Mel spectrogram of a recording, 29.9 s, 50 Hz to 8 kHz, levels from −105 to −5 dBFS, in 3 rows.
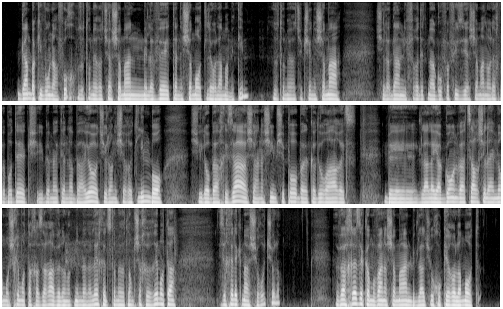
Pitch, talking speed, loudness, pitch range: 120 Hz, 135 wpm, -22 LUFS, 115-130 Hz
